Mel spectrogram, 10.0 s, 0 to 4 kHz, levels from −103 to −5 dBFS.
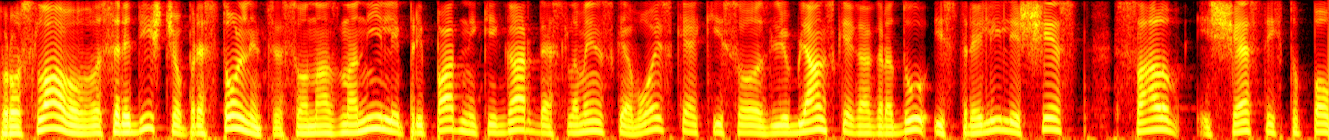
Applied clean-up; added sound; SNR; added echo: none; none; none; none.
